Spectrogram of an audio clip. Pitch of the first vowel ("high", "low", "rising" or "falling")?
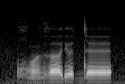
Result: low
